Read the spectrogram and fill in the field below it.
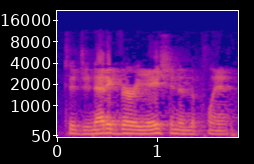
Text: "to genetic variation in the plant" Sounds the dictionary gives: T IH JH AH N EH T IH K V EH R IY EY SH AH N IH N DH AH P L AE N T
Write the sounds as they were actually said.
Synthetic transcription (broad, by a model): T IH JH AH N EH T IH K V EH R IY EY SH AH N IH N DH AH P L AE N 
